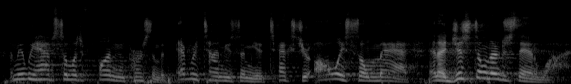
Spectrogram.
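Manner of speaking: a grown daughter confronting her dad; imitating his daughter. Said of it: "She goes".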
